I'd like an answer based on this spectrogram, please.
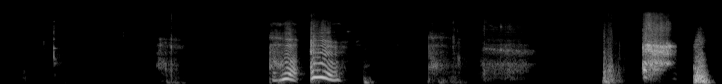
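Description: A person clearing their throat and coughing several times close to the microphone, in short bursts with a brief voiced sound among them.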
